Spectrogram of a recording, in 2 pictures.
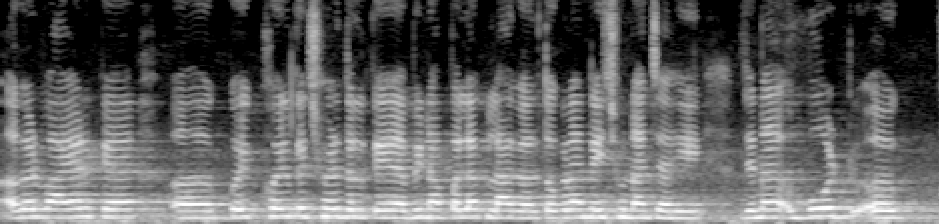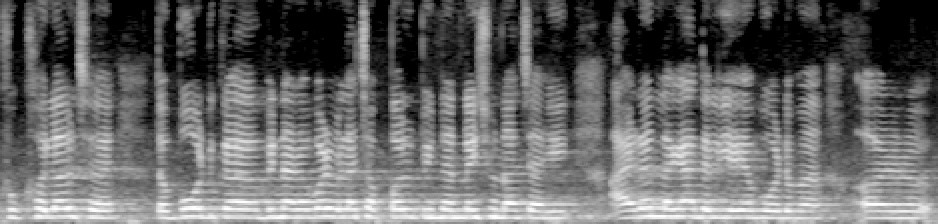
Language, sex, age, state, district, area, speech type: Maithili, female, 18-30, Bihar, Purnia, urban, spontaneous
